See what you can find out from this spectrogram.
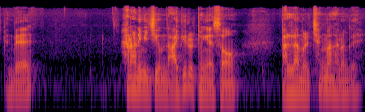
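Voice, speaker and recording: A male pastor with a Gyeongsang Korean accent preaching a sermon in church, acting out dialogue in different voices. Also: fairly high pitch. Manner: acts out dialogue in lively voices.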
